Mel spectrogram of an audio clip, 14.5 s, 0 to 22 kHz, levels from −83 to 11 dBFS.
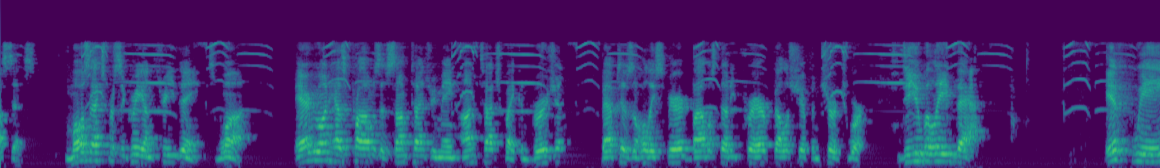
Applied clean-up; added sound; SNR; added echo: classical method spectral subtraction.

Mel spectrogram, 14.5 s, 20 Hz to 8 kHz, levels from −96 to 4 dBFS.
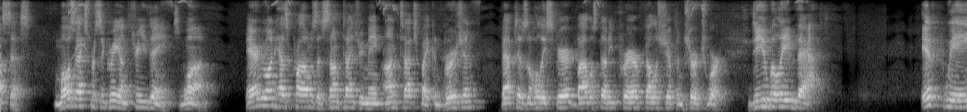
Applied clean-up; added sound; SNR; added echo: neural mask model Resemble Enhance denoiser.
